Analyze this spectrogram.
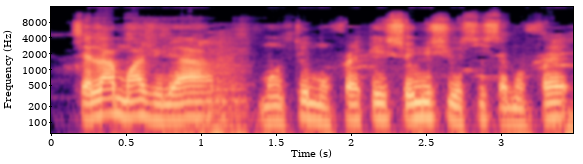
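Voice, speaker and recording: The tone is dark and mellow, with fairly even intonation. Delivery comes at a moderate pace. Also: man. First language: English (speaking French). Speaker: religious debater. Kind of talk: religious debate. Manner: halting.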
